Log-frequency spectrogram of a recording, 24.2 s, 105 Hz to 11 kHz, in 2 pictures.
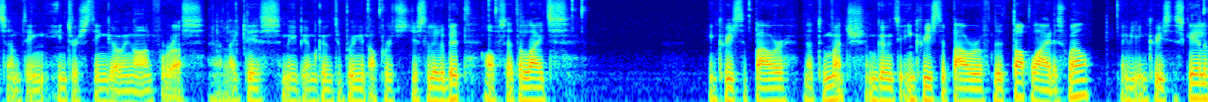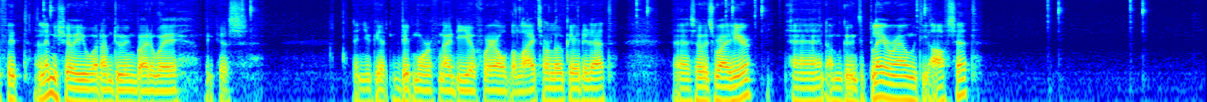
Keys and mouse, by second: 2.9 g, 2.9 z, 3.7 click, 5.8 click, 7.5 shift+click, 11.3 shift+click, 14.5 click, 18.5 click, 19.4 click, 21.3 click, 22.6 click, 23.4 click.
